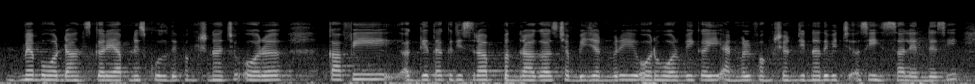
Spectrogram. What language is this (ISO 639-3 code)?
pan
